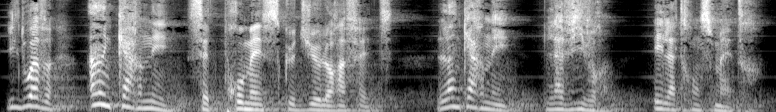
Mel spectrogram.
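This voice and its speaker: A man reading a Bible passage aloud and then teaching on it, in an expressive and measured way, asking questions of his listeners. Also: a little high.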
